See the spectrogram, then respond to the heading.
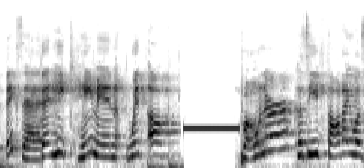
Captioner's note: beep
